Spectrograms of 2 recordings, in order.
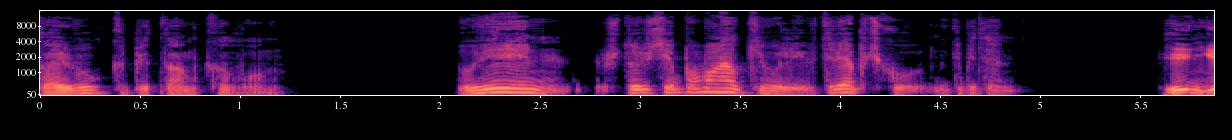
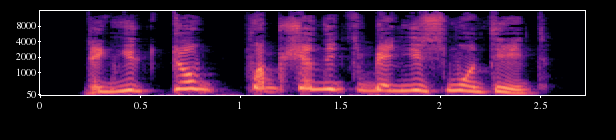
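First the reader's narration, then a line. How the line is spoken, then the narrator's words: Yelling. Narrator (Russian): завопил Шноби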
